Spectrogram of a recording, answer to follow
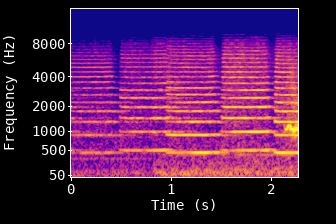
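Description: Two-tone police siren, switching between a low and a high note about every half second.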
